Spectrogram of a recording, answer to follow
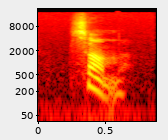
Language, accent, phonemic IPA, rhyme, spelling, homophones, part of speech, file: English, US, /sʌm/, -ʌm, sum, some, noun / verb / determiner / pronoun, En-us-sum.ogg
- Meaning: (noun) 1. A quantity obtained by addition or aggregation 2. An arithmetic computation, especially one posed to a student as an exercise (not necessarily limited to addition) 3. A quantity of money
